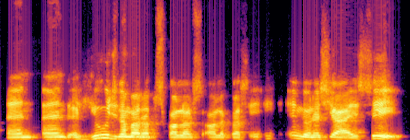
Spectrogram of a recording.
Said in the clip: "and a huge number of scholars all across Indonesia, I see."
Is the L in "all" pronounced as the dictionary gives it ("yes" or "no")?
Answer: yes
